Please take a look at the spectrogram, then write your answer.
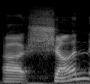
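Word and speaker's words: Shaan: Shun is how it's pronounced? Is it? How is it spelled? Now I have to go back and look. It was S-H-A-A-N. That's pronounced shun.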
